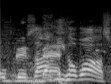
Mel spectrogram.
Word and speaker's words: Zahi Hawass: I keep forgetting how to pronounce his name. Hawass? What's his name? Man, Hawass. Zahi Hawass, right?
